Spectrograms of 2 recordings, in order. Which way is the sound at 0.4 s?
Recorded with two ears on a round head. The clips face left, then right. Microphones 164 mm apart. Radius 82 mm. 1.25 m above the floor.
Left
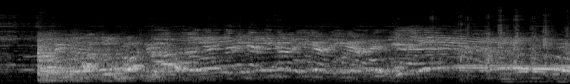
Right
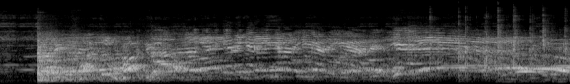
55° right (ahead or behind).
